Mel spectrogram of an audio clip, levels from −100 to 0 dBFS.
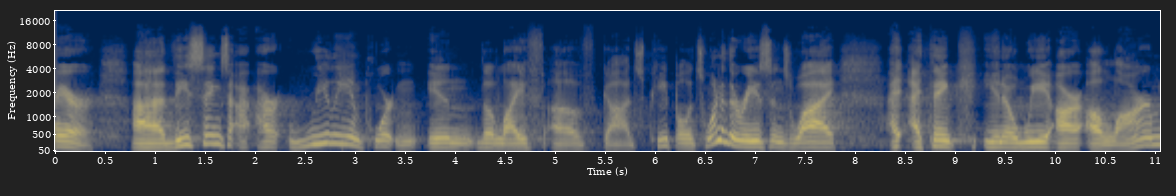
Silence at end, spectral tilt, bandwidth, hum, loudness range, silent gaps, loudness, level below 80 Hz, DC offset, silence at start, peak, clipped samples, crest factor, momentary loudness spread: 0 s; -6 dB/octave; 11.5 kHz; none; 5 LU; none; -31 LUFS; -86 dBFS; under 0.1%; 0 s; -12 dBFS; under 0.1%; 18 dB; 12 LU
